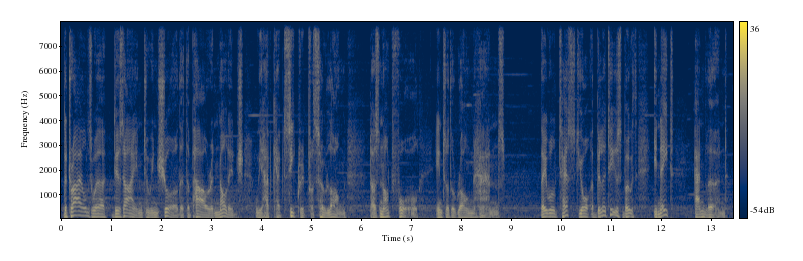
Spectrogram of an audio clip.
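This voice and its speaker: An actor voicing a solemn, ancient male wizard in a talking portrait for a video game, speaking in a grave, measured and formal way. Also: on the low side, big pitch swings, soft background music. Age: older. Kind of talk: video game cutscene acting.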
